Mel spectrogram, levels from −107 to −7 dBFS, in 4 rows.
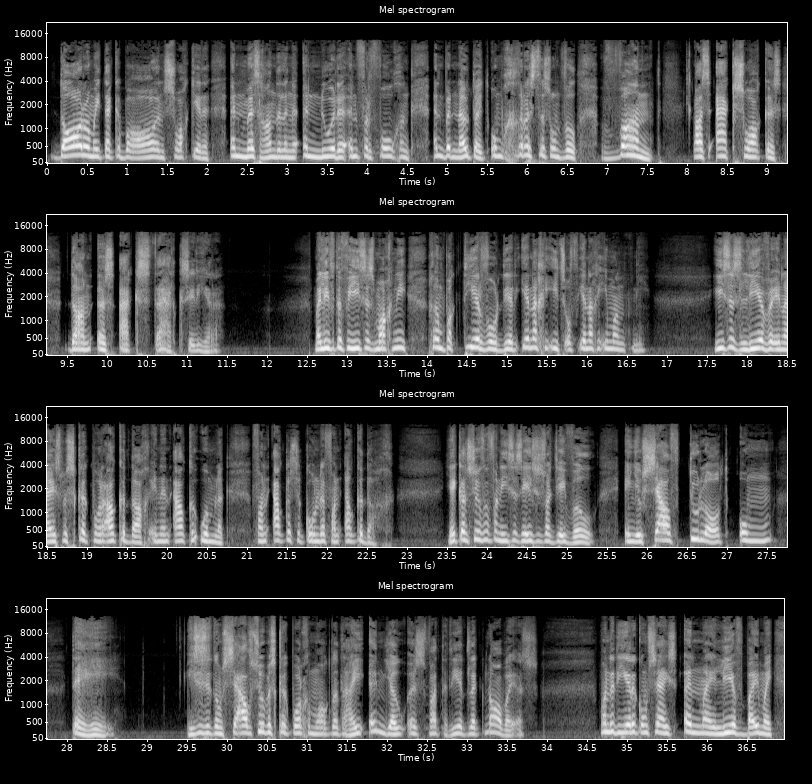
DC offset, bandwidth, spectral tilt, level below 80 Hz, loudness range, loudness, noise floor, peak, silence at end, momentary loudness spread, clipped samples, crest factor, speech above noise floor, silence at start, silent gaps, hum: under 0.1%; 13 kHz; -5 dB/octave; -48 dBFS; 4 LU; -22 LUFS; -66 dBFS; -6 dBFS; 0 s; 10 LU; under 0.1%; 16 dB; 45 dB; 0.1 s; none; none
